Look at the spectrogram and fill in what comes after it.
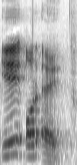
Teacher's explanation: यानी ए और ऐ का जो उच्चारण स्थान होगा वो क्या होगा? कंठ और तालु होगा।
